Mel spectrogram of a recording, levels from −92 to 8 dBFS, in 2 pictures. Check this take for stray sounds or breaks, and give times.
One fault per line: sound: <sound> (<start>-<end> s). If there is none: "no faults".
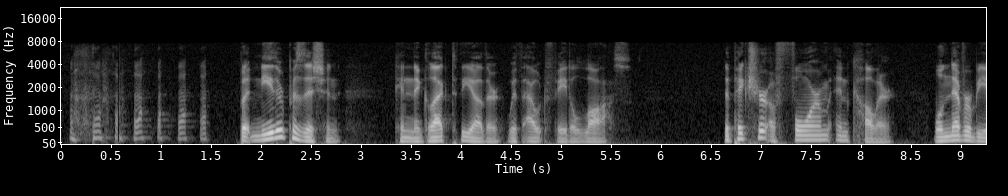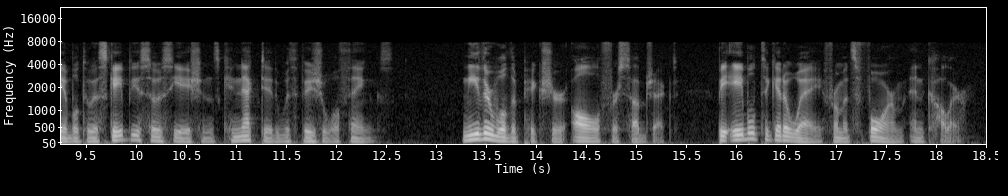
sound: laugh (0.1-1.6 s)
